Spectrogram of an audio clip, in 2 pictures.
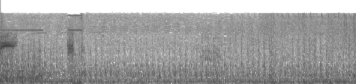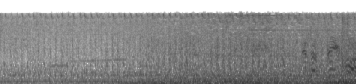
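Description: Support helicopter arriving at a landing zone in Metal Gear Solid V, a steady rotor drone that grows louder toward the end, with a voice speaking over it.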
